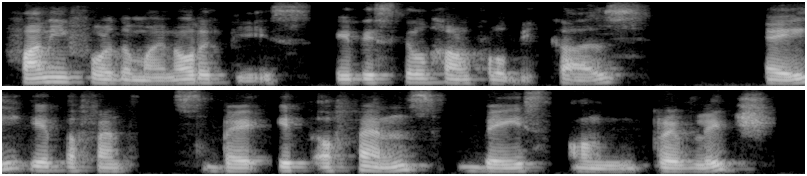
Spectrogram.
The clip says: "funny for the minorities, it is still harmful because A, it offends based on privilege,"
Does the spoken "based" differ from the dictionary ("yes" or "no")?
no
